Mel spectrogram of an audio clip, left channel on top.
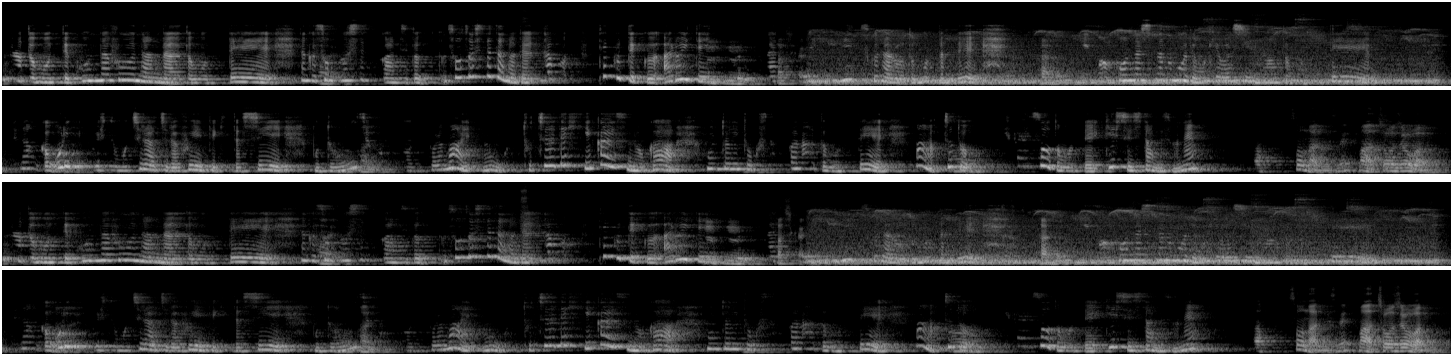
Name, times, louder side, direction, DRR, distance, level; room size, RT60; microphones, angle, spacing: voice 1, 0.0-5.5 6.0-10.0 10.9-13.7 14.7-24.2 24.6-26.4, left 2 dB, 35° left, 8 dB, 0.4 m, -29 dB
voice 2, 7.0-7.4 7.7-8.1 9.9-10.6 14.2-14.3 15.0-15.1 17.8-18.2 21.9-22.0 24.0-24.3 27.0-27.1 27.4-28.8, right 1 dB, 55° right, 6 dB, 0.7 m, -34 dB
sound 1, 8.0-14.4, equal, 15° right, 0.7 m, -31 dB
5.6 x 5.2 x 3.9 m, 0.88 s
head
